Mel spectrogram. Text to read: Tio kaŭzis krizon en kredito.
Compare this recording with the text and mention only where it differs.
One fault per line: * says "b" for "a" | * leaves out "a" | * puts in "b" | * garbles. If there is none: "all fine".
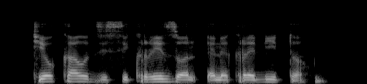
all fine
